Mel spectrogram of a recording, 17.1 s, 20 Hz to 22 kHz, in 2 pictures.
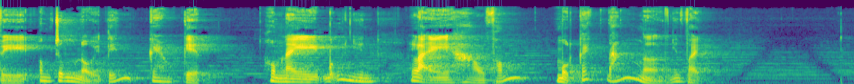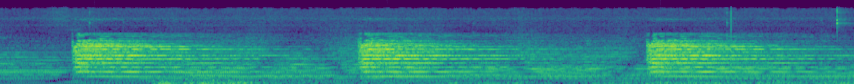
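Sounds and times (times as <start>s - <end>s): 
church bell striking midnight: 0.0s - 17.0s
speech: 0.3s - 7.2s.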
